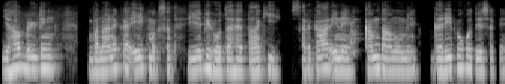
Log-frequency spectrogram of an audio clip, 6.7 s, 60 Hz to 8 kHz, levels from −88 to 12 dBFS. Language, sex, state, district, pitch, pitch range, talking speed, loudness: Hindi, male, Uttarakhand, Uttarkashi, 135 Hz, 130-145 Hz, 180 wpm, -17 LUFS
